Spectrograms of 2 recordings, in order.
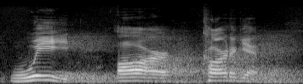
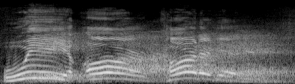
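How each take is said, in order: First: It is said a little louder. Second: It is said as loudly as possible.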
